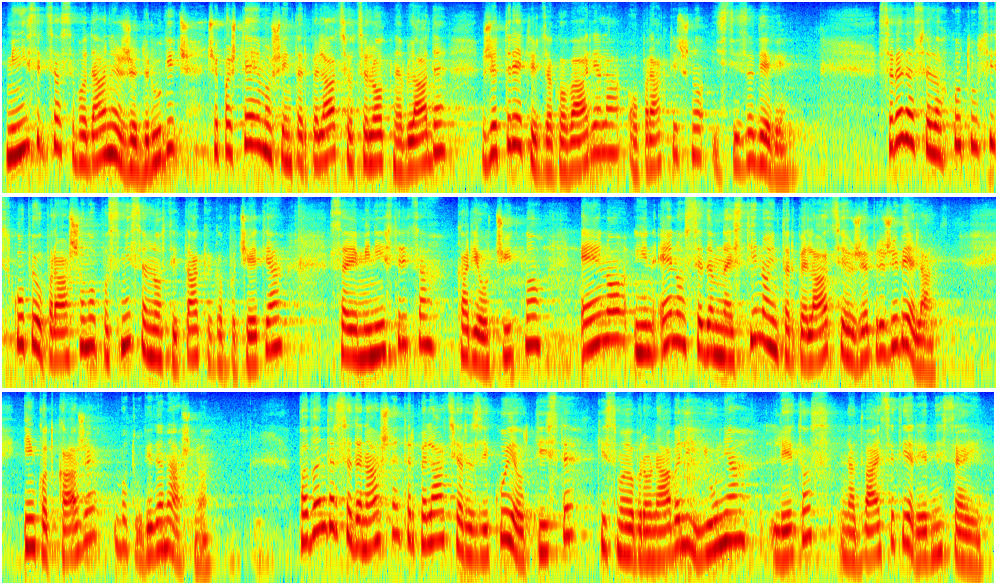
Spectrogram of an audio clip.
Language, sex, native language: Slovenian, female, Slovenian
